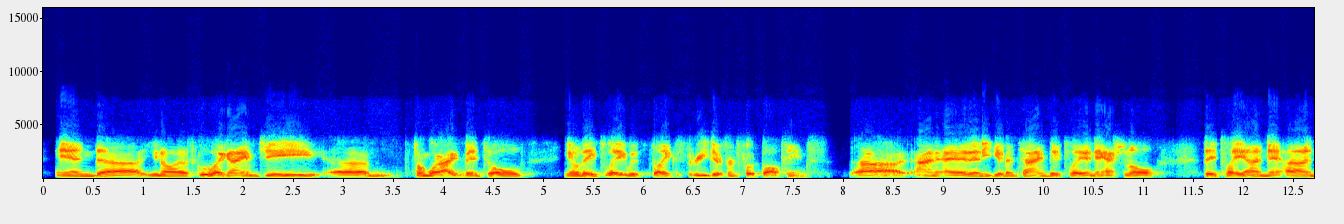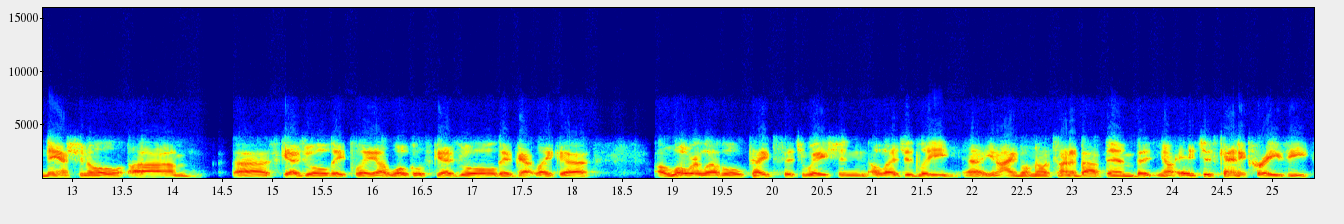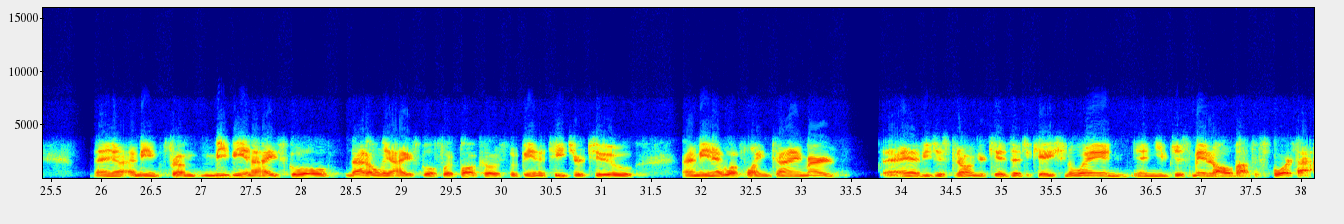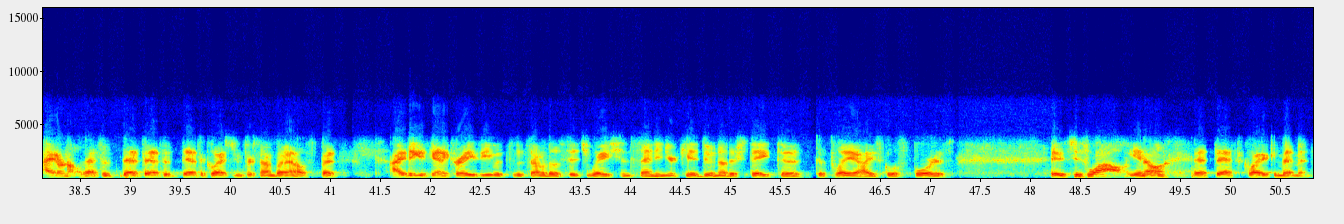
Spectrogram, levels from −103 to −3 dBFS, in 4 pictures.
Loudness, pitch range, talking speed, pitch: -18 LUFS, 95-120 Hz, 205 wpm, 105 Hz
